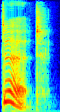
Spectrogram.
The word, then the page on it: dirt: British English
